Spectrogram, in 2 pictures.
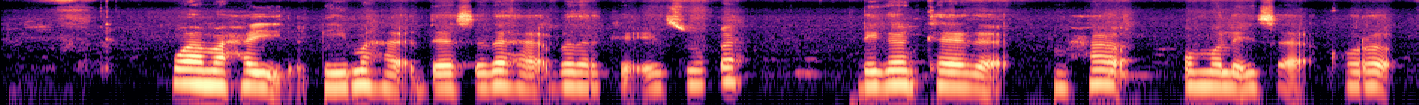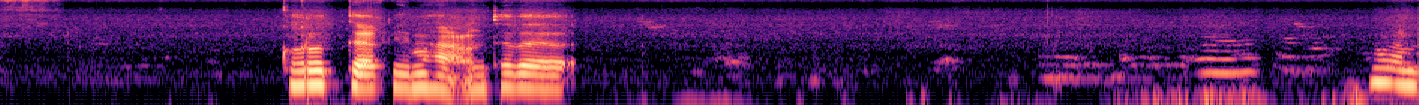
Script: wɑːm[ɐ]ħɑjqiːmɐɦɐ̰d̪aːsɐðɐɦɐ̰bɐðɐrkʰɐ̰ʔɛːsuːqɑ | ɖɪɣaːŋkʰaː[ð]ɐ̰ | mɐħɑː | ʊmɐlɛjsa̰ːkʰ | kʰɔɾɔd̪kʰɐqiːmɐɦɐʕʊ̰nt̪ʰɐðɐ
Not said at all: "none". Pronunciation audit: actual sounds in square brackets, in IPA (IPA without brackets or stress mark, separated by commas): ɑ, ɣ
